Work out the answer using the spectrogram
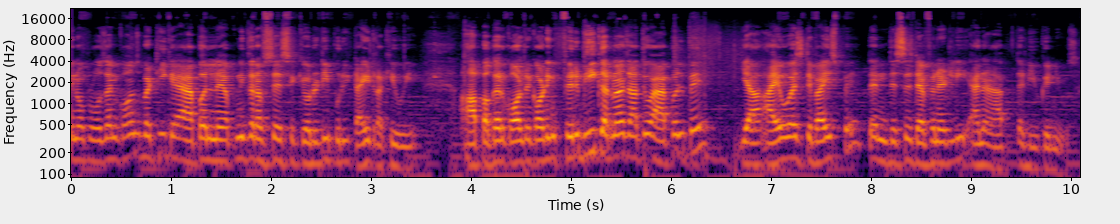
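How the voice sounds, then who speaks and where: A man's voice: fairly high pitch, fairly bright tone. An Indian man with an Indian accent hosting a casual tech explainer, talking conversationally to viewers and slipping between two languages. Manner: conversational, switches between Hindi and English. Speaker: tech show host. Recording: music under the voice. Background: background music.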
